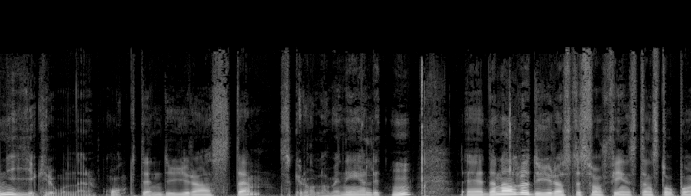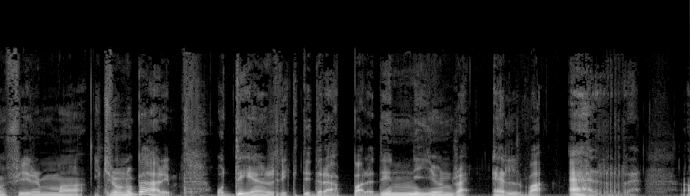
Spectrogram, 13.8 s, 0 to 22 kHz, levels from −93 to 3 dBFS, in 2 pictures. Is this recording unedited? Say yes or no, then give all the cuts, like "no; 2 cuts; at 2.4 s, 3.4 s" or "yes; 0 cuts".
no; 4 cuts; at 1.0 s, 3.8 s, 7.8 s, 9.6 s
